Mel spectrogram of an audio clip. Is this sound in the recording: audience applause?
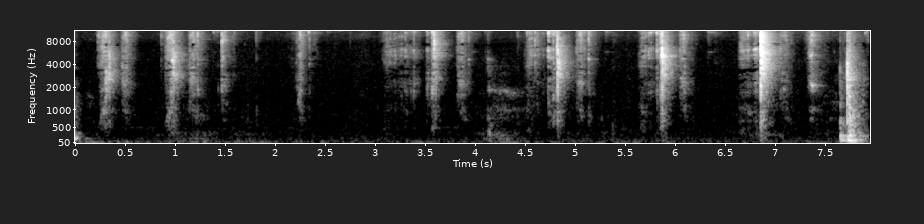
no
